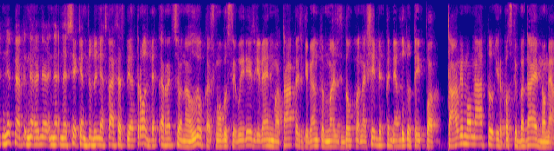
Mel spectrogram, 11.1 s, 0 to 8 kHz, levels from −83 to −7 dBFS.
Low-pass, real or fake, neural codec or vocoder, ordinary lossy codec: 7.2 kHz; fake; codec, 16 kHz, 2 kbps, X-Codec, HuBERT features, trained on general audio; AAC, 32 kbps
